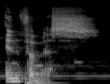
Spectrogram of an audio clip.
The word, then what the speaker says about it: infamous: This word is pronounced infamous. Infamous. So even though the word famous has a long A in it, the word infamous does not.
